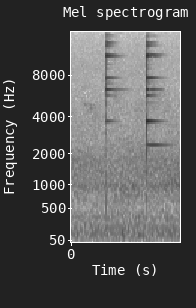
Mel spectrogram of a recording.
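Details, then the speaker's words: Modified no-name axe head, cut and ground into a smaller axe head plus a hammer/pickaroon piece, tapped after the work: two light taps each give a bright high ring fading quickly; still rings, slightly different with less metal, temper kept. "A little bit of a, still has a ring to it. Expect it to be a little different because it's not as much metal. Sounds good to me."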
